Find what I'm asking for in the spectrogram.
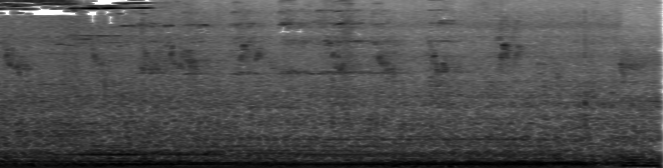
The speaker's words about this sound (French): Donc on l'entend, les automobilistes mettent un point d'honneur à venir vous saluer, à faire une petite marche arrière à côté de là où on est installé. Vous qui aimez tant le silence et la solitude, je vous laisse apprécier ce petit bruit parasite.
